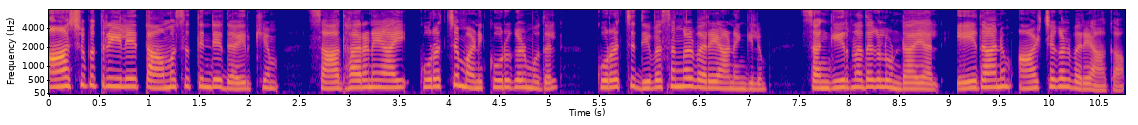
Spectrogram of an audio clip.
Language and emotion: Malayalam, neutral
